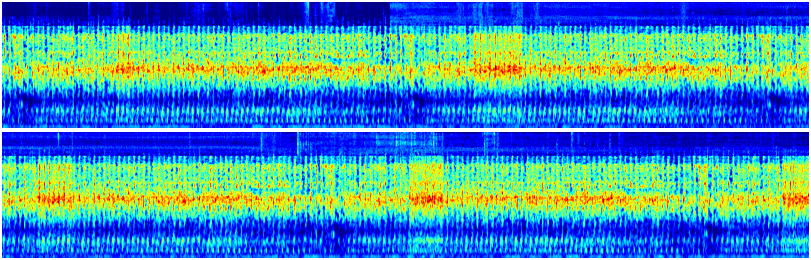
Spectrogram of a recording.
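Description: Small electric motor of a miniature model chaff cutter running steadily with a high whine, driving its flywheel cutter as grass is fed in.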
